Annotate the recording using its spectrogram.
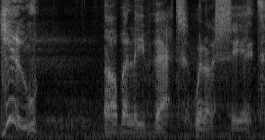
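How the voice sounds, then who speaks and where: A man puts on a character voice with a very deep, low pitch. He talks at a very slow pace over loud background noise. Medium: game stream. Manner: curt, irritable.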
